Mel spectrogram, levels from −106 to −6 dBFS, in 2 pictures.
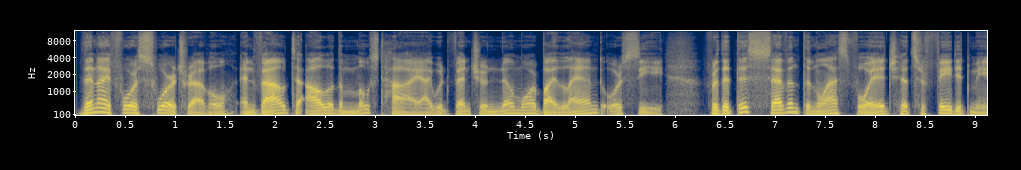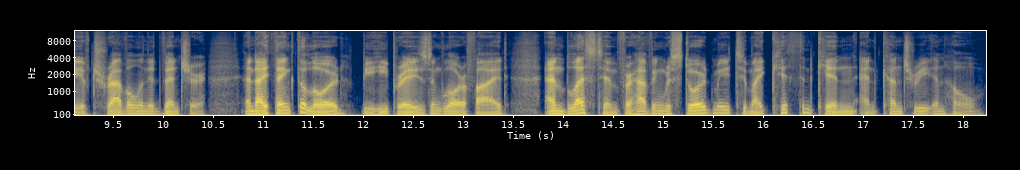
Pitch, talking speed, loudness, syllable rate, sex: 105 Hz, 195 wpm, -21 LUFS, 4.7 syllables/s, male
